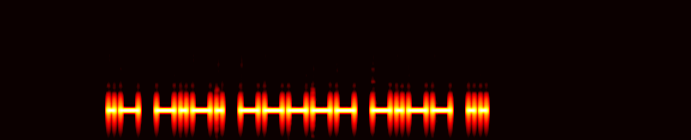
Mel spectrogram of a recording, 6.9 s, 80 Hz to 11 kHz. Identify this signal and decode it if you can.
Morse code, heard as a keyed tone, about 20 wpm, 700 Hz. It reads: AC0YI
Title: USA Call Signs - 5 Characters - Repeated 2x - 20wpm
